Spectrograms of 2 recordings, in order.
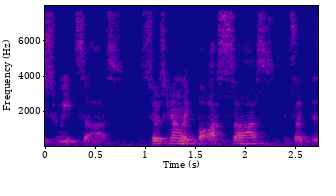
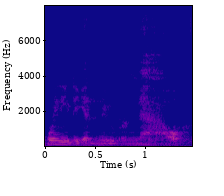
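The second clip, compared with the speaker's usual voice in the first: mock very low, dead-flat deadpan delivery; 7 semitones lower, 10 dB quieter than usual. Retelling telling friends at a club to leave: imitating own deadpan line. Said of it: "I just deadpan stare at them and say".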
